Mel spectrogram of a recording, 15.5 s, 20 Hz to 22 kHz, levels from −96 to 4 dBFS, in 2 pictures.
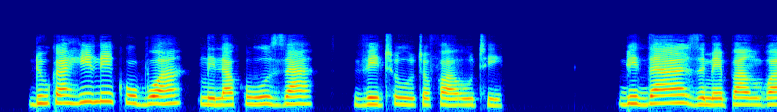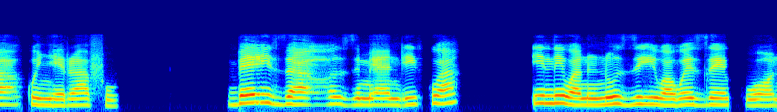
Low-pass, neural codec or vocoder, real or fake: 7.2 kHz; codec, 16 kHz, 0.8 kbps, ZipCodec; fake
